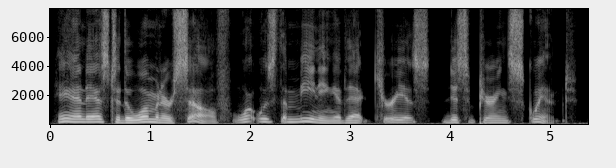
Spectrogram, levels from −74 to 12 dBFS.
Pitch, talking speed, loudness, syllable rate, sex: 155 Hz, 165 wpm, -18 LUFS, 4.4 syllables/s, male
